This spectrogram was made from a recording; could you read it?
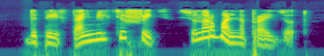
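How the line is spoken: Wry snort. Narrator (Russian): хмыкнул он

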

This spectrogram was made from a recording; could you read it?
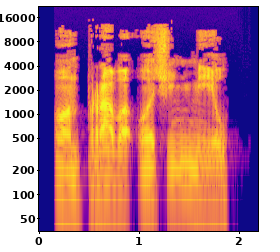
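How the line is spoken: Old man mumbling. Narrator (Russian): пробормотал опять старичок Ивану Петровичу

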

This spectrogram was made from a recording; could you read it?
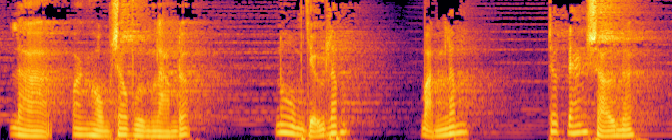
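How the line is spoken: Trembling, ghostly voice. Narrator (Vietnamese): Hồn ma của Thúy cất giọng run run bên tai cậu

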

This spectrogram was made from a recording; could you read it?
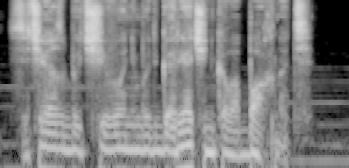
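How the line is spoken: Mumble. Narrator (Russian): пробормотал он

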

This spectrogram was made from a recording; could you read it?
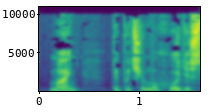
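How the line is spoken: Confused question. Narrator (Russian): спросил он растерянно

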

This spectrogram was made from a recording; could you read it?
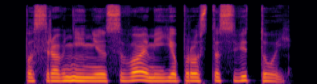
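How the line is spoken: Grumbling. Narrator (Russian): проворчал Рун

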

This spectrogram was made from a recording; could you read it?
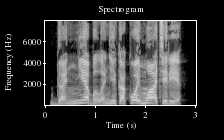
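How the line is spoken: Shout. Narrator (Russian): закричал А

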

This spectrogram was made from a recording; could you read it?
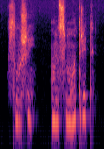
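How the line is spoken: Frightened whisper into ear. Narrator (Russian): прошептала испуганно Гоша в ухо

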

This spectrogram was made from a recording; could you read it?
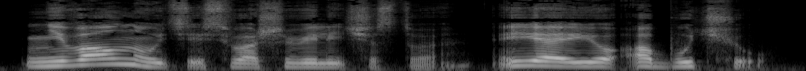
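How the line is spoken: Smirking demon. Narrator (Russian): хмыкнул демон

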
